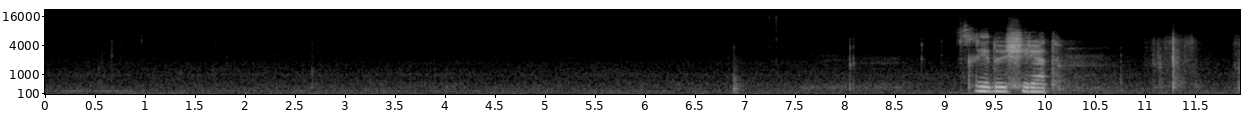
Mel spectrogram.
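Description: Knitting needles click softly.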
